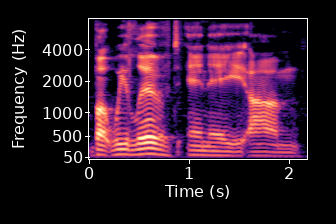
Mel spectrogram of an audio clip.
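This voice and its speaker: Deep-voiced man in his fifties. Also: slow. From Lebanon. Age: 50s. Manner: relaxed, candid, talks with casual slang. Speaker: guest, kitchen design business owner. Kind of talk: casual storytelling.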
